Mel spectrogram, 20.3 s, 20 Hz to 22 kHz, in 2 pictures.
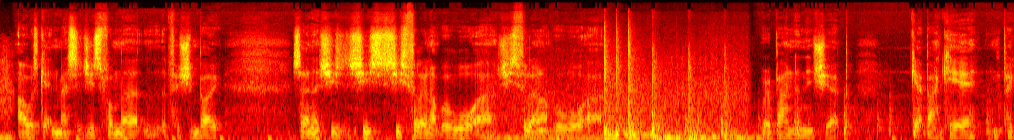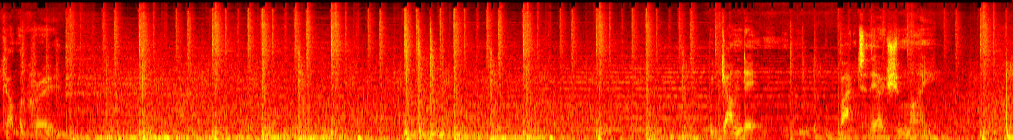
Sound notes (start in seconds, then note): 6.2 gentle upbeat music; 10.2 helicopter whirring; 11.1 gentle upbeat music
